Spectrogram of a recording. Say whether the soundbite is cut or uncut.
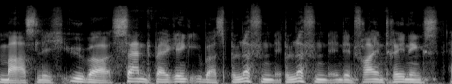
cut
